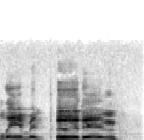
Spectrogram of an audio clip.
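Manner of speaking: put-on belted high cartoon child voice. Explaining a kid from Hey Arnold who always says this: Hey Arnold kid impression. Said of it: "that kid that's always like".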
